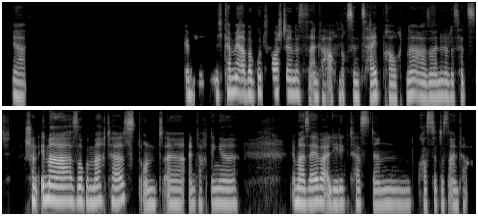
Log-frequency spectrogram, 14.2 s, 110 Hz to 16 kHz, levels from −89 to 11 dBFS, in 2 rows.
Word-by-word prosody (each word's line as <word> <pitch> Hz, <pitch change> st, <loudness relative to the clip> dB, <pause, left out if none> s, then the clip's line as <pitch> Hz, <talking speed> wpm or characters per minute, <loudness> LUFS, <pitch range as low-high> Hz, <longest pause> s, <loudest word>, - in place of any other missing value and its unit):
Ja. 175 Hz, -3 st, -3 dB, 2.4 s
Genau. 195 Hz, -1 st, -2 dB, 0.3 s
Ich 190 Hz, -1 st, -7 dB
kann 210 Hz, 0 st, +1 dB
mir 220 Hz, -3 st, +4 dB
aber 195 Hz, -1 st, +3 dB
gut 205 Hz, +3 st, -2 dB
vorstellen, 210 Hz, -1 st, 0 dB
dass 195 Hz, -1 st, -4 dB
es -, -, -13 dB
einfach 175 Hz, 0 st, -5 dB
auch -, -, -6 dB
'n -, -, -10 dB
bisschen 175 Hz, 0 st, -1 dB
Zeit 180 Hz, +3 st, -1 dB
braucht, 155 Hz, -3 st, -6 dB
ne? 190 Hz, +1 st, 0 dB
Also, 170 Hz, -2 st, -2 dB
wenn 170 Hz, +1 st, -1 dB
du 180 Hz, -1 st, -1 dB
das 170 Hz, 0 st, -8 dB
jetzt 190 Hz, -, -7 dB, 0.2 s
schon 205 Hz, -, +1 dB
immer 210 Hz, -1 st, +8 dB
so 200 Hz, 0 st, +2 dB
gemacht 200 Hz, +2 st, +1 dB
hast 205 Hz, +4 st, +2 dB
und, 180 Hz, +2 st, -3 dB
äh, 180 Hz, -1 st, -1 dB
einfach 180 Hz, +1 st, -6 dB
Dinge 180 Hz, 0 st, -1 dB, 0.8 s
immer 190 Hz, -1 st, +4 dB
selber 190 Hz, +2 st, +4 dB
erledigt 180 Hz, +1 st, -2 dB
hast, 180 Hz, -2 st, -4 dB
dann 175 Hz, 0 st, -4 dB
kostet 170 Hz, +1 st, -7 dB
das 175 Hz, -, -7 dB
einfach, 170 Hz, 0 st, -5 dB
180 Hz, 165 wpm, -23 LUFS, 175-195 Hz, 2.4 s, immer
